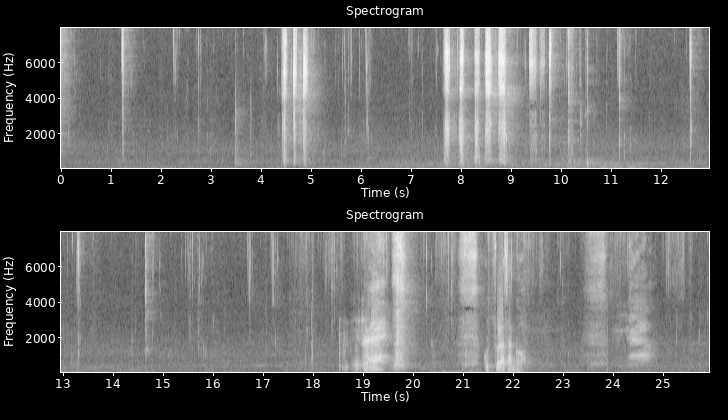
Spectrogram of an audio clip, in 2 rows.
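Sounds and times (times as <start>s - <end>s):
person chewing with lip smacks: 1.2s - 1.5s, 2.1s - 6.3s, 6.9s - 11.6s, 12.2s - 13.6s, 14.4s - 16.0s, 16.6s - 18.7s, 22.4s - 23.2s, 25.0s - 25.9s
sharp mouth clicks: 1.2s - 1.6s, 3.8s - 6.3s, 6.9s - 11.6s, 12.2s - 13.6s, 14.6s - 16.0s, 16.6s - 18.6s
breathy noise: 18.6s - 21.4s, 22.4s - 25.2s.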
